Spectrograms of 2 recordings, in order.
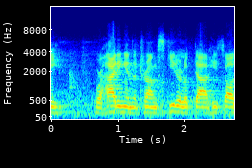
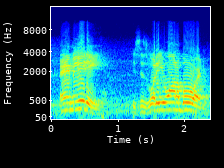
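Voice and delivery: louder, higher sailor hail; sailor calling out; 5 semitones higher, 4 dB louder, faster than usual. Acted. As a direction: call across the dock like a rough sailor. Sailors call out at dock.

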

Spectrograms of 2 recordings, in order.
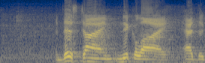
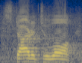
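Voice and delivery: usual speaking voice

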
